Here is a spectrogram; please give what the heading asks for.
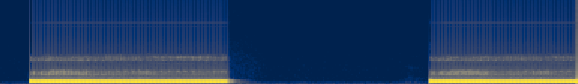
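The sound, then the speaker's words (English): A telephone tone plays while a call is being dialled. It comes as two long, steady, mid-pitched bursts, clear and alone, separated by a silent gap. “So without further ado, let's dial in Jonathan.”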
